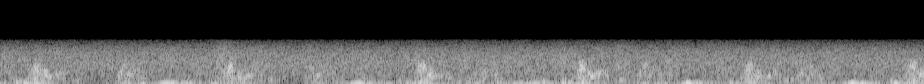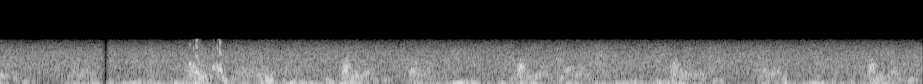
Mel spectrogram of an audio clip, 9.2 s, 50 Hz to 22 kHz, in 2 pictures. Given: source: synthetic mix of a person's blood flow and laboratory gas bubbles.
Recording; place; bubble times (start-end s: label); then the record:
Doppler ultrasound of blood flow; precordium
5.54-5.81 s: bubbles
5.92-6.08 s: bubbles
From the record:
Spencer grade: 1 (occasional bubble signal discernible with the cardiac motion signal, with majority of cardiac periods free of bubbles); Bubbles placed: anywhere in the cardiac cycle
